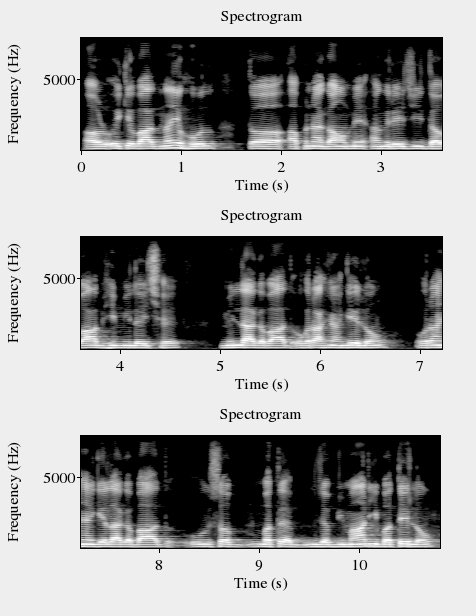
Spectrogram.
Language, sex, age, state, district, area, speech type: Maithili, male, 18-30, Bihar, Samastipur, rural, spontaneous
